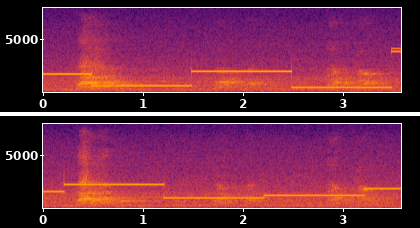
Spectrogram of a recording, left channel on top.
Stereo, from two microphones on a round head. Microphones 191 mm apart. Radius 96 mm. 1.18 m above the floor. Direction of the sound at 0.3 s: 40° right (ahead or behind).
